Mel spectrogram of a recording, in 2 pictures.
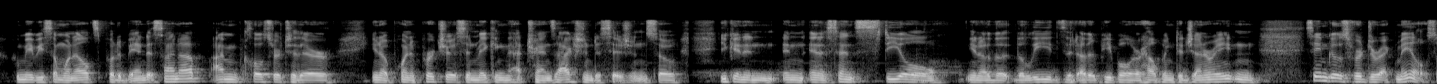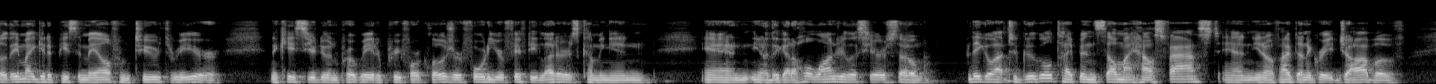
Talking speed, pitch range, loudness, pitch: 230 wpm, 105-115 Hz, -19 LUFS, 110 Hz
